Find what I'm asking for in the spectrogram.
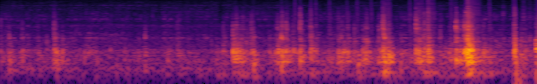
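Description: A nut driver removing the bolts on a refrigerator's back panel, giving faint irregular ratcheting clicks and metallic scrapes that grow somewhat louder toward the end, close and without talk.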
